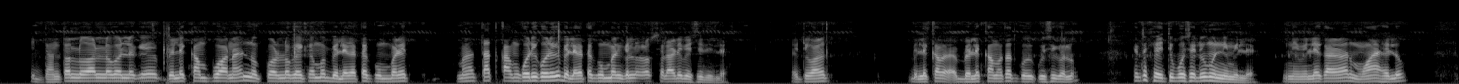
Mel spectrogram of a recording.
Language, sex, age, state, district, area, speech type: Assamese, male, 60+, Assam, Nagaon, rural, spontaneous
